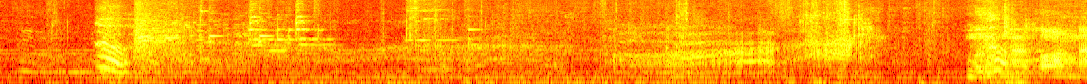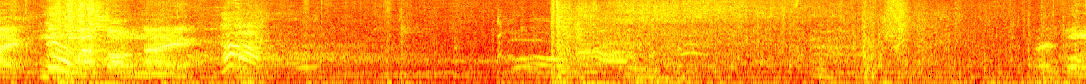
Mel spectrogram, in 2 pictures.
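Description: A creature shrieks and groans.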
